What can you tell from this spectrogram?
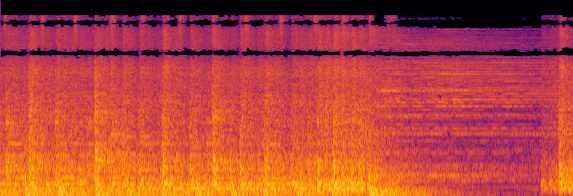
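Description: Drum kit played fast: a dense drum roll of rapid strokes that stops about four seconds in, leaving a fading ring. One more sharp hit comes near the end.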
